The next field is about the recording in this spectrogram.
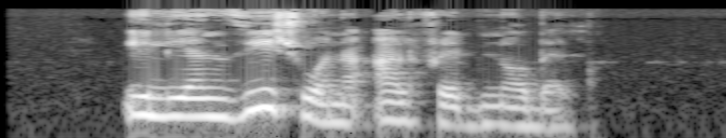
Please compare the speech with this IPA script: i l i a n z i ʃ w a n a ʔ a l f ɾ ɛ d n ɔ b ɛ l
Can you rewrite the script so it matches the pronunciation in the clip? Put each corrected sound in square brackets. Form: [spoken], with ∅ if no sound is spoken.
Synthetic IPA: i l i a n z i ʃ w a n a ʔ a l f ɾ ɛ d n ɔ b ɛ l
